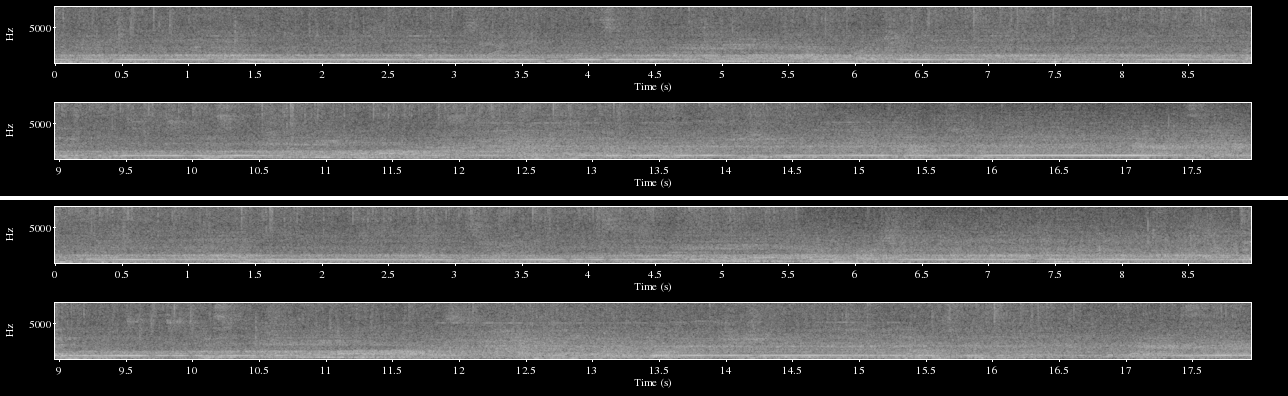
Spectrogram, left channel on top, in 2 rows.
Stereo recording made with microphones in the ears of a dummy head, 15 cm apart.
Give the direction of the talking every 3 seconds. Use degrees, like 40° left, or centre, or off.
20° left, 20° left, 10° right, 40° right, 60° right, 70° right.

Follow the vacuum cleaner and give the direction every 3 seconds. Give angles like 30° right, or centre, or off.
40° left, 40° left, 20° left, 20° right, 20° right, 20° left.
